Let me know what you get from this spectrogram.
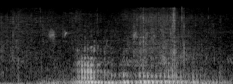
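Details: In the Gir Forest, India, a wild male Asiatic lion resting for the day, tracked by a researcher, gives a deep, rumbling roar lasting just over a second.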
